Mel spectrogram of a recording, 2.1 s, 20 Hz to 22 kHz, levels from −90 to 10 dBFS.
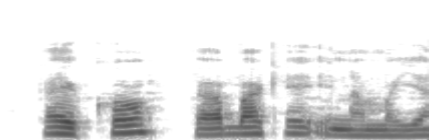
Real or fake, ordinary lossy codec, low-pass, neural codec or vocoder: real; none; 7.2 kHz; none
